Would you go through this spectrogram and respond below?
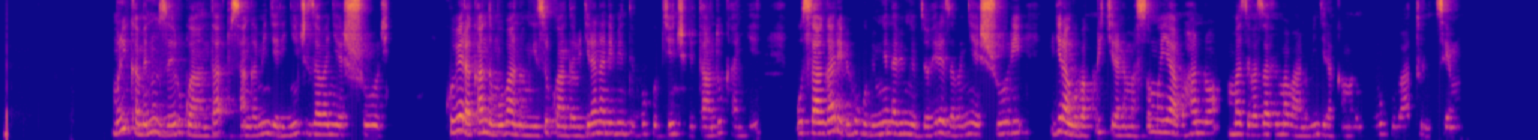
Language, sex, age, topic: Kinyarwanda, female, 18-24, education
